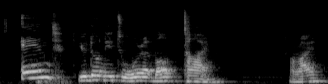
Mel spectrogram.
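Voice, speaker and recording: A man with a Brazilian Portuguese accent speaks in a dark, mellow tone that is somewhat breathy. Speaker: English exam coach. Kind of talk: tutorial. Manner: casual, with hesitations.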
